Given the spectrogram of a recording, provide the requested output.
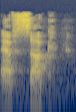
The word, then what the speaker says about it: fsck: But a lot of people pronounce it FSUCK or other clever pronunciation, maybe not so clever.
